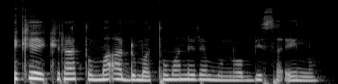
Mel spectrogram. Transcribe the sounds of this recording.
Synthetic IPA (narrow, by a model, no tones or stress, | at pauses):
keekiɾatomaʔadumatomaneɾɛmunɔbisaʔenɔ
